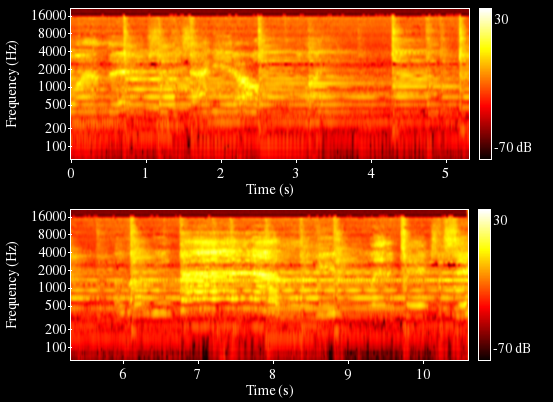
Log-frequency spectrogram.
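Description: A man singing while strumming a cutaway acoustic guitar, with a long wavering held note about seven seconds in.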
